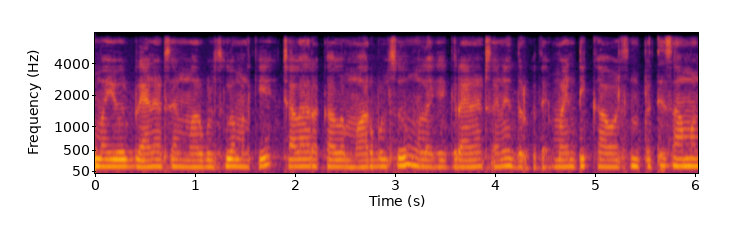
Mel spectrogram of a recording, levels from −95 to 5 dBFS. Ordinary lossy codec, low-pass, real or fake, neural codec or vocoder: none; 7.2 kHz; real; none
